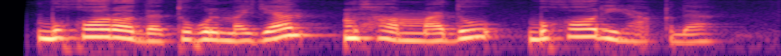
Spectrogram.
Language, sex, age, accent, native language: Uzbek, female, 18-24, Navoiy, Uzbek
